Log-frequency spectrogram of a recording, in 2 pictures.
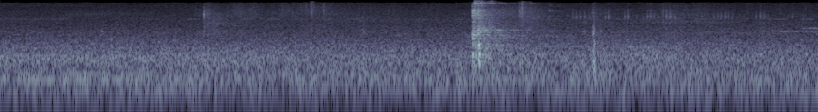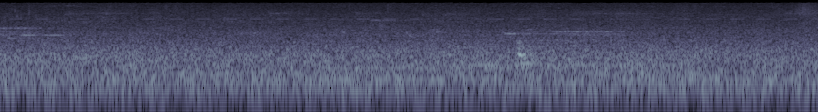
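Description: A thrown golf disc strikes the metal disc golf basket once with a sharp, briefly ringing clang about two and a half seconds in, followed by a smaller knock. The putt does not stay in.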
